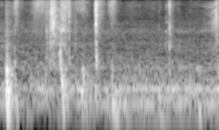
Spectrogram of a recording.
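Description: Handling noise from a phone being moved in the hand: a few scattered clicks and rubbing sounds on the microphone.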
